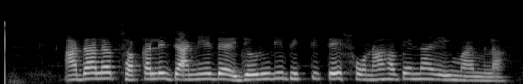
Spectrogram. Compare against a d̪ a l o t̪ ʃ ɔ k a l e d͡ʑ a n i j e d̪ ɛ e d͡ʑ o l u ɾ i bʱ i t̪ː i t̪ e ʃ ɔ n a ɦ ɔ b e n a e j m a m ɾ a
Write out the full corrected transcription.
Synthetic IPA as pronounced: a d̪ a l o t̪ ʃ ɔ k a l e d͡ʑ a n i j e d̪ ɛ e d͡ʑ o ɾ u ɾ i bʱ i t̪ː i t̪ e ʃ o n a ɦ ɔ b e n a e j m a m l a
